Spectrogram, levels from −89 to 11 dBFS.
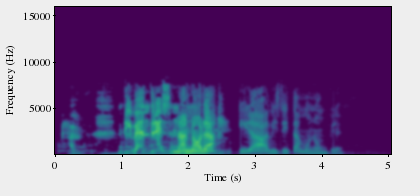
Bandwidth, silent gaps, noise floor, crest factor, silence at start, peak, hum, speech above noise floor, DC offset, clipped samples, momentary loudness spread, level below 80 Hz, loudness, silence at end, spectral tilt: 8 kHz; none; -82 dBFS; 18 dB; 0.2 s; 0 dBFS; none; 64 dB; under 0.1%; under 0.1%; 22 LU; -52 dBFS; -14 LUFS; 1.25 s; -2.5 dB/octave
